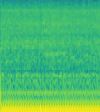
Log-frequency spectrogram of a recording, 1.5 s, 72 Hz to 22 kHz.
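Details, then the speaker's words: Car left unused 4–5 months with a dead battery (probably under 2 V), just started with a NOCO Boost XL GB50 jump pack: deep, smooth low hum at constant pitch, no misses, taps or rattles; idling steadily and healthy. "That's now running entirely on just the battery. Yeah, that's how good the NOCO is."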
